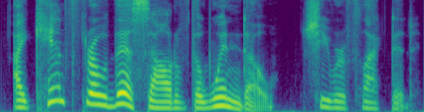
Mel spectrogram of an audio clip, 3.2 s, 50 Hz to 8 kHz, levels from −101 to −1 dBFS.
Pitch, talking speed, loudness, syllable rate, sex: 200 Hz, 190 wpm, -18 LUFS, 4.6 syllables/s, female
